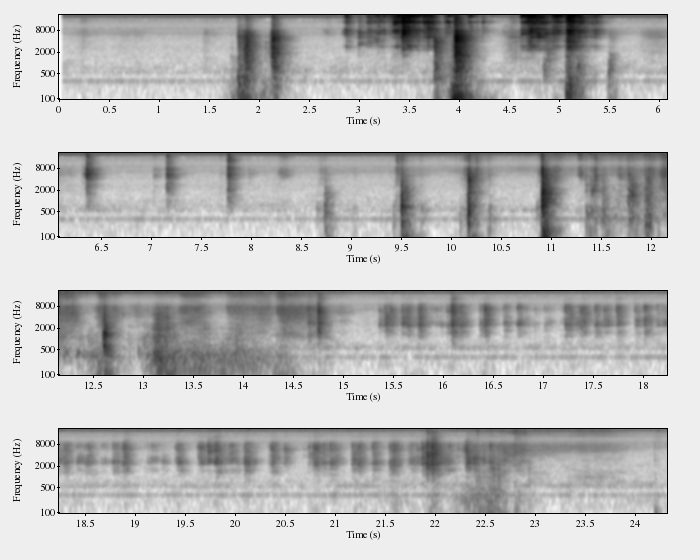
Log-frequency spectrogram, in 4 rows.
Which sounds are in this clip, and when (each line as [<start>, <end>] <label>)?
[1.74, 2.33] door
[2.79, 5.58] keys
[3.86, 4.21] door
[6.32, 7.90] light switch
[8.64, 11.18] footsteps
[12.53, 12.77] footsteps
[14.74, 22.79] keyboard typing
